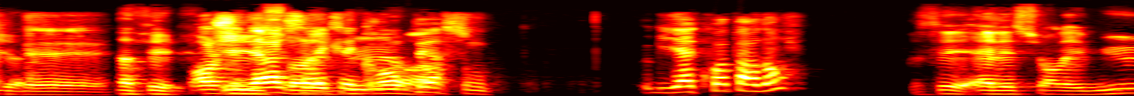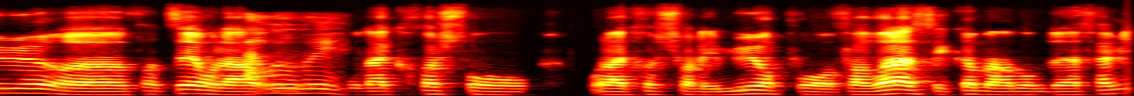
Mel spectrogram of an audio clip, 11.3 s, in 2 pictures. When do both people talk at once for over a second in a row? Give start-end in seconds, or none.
1.0-2.4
